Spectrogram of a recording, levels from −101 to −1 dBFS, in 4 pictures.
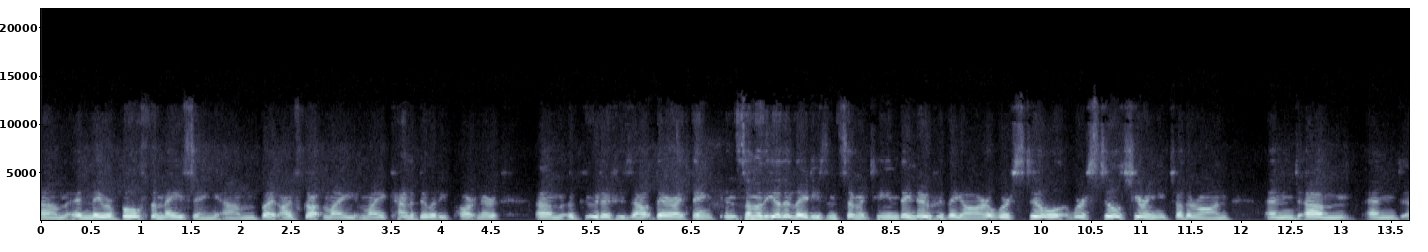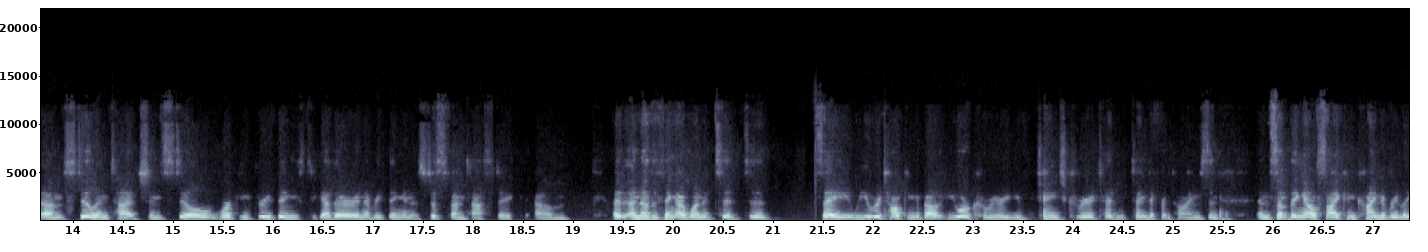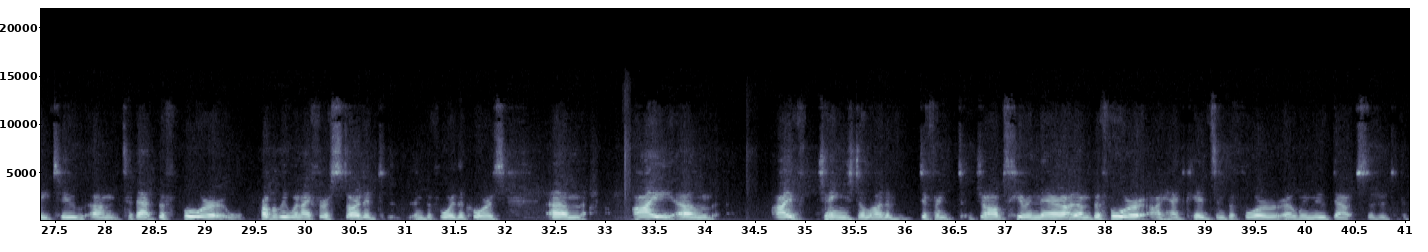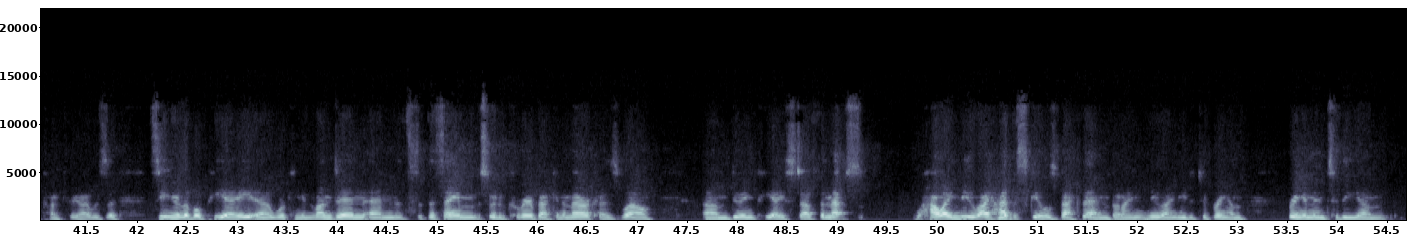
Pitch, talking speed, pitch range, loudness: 190 Hz, 200 wpm, 180-200 Hz, -24 LUFS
